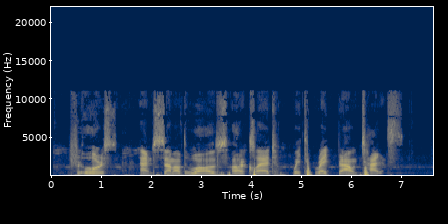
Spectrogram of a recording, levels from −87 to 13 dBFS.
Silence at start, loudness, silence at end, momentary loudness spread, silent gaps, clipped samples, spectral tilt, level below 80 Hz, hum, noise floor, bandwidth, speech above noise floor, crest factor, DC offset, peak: 0.4 s; -19 LUFS; 0.7 s; 16 LU; none; under 0.1%; -4.5 dB/octave; -42 dBFS; none; -68 dBFS; 11.5 kHz; 48 dB; 20 dB; under 0.1%; -2 dBFS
